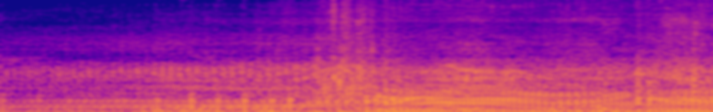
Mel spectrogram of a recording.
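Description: A motorcycle rolls in and brakes hard into a nose wheelie, with a close, loud engine drone that rises in pitch, plus brief mechanical clatter and scraping over a few seconds.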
